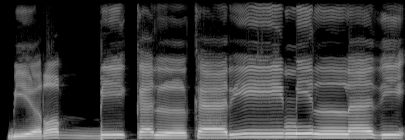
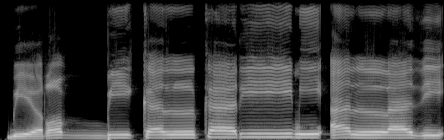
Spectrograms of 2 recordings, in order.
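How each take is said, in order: First: The hamza is dropped and the words link together. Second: The hamza before 'alladzi' is pronounced separately. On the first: The speaker calls it right. "hilang hamzah wasolnya" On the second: The speaker calls it wrong. "nggak akan dibaca gini"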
